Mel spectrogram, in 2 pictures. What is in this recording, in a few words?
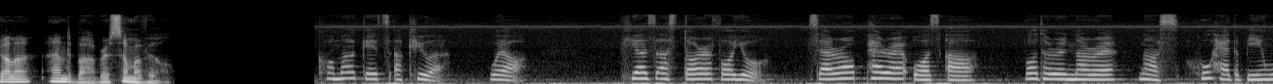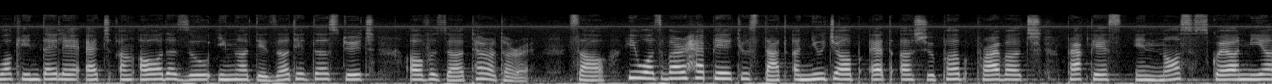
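jiangsu, dialects of English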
